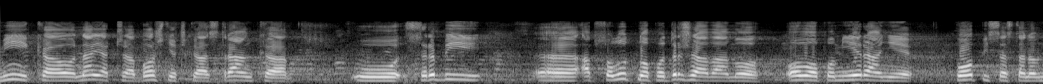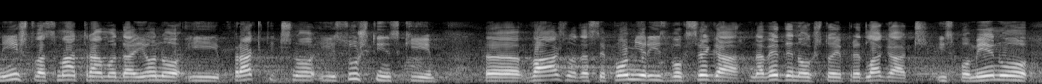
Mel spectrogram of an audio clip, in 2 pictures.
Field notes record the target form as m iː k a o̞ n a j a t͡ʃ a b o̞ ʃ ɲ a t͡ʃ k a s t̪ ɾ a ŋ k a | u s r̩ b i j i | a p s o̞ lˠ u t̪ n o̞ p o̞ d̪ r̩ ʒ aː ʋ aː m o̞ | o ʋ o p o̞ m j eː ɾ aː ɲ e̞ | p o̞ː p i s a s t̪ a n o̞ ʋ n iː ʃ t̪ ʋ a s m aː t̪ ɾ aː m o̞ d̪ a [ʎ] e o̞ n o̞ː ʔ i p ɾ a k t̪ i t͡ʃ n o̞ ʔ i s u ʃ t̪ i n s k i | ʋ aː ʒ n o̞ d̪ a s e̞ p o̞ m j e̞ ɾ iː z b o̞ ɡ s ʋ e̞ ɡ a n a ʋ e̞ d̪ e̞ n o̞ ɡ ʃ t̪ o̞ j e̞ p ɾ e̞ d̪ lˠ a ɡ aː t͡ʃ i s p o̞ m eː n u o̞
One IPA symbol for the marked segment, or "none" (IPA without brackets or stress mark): j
